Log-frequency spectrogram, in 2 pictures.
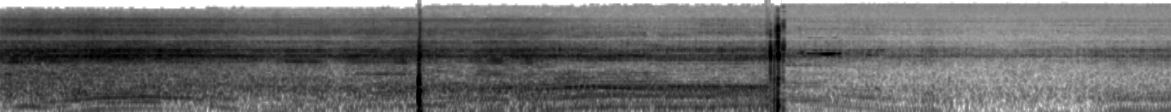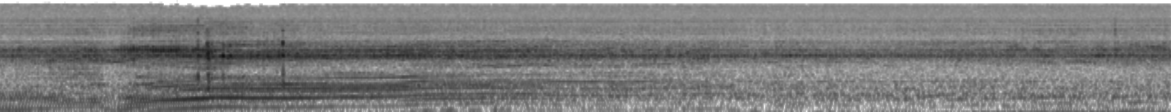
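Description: An ATV engine rumbles and revs up close.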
